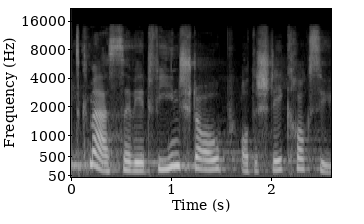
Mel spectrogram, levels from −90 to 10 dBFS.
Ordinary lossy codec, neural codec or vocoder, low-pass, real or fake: none; none; 14.4 kHz; real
